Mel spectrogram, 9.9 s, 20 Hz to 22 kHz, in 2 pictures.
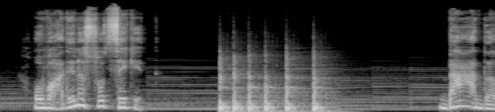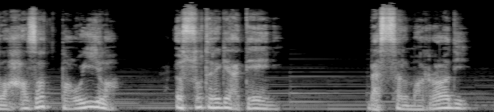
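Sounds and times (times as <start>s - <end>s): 
speech: 0.4s - 1.6s, 4.5s - 7.8s, 8.6s - 9.7s
knocking on a wooden door: 2.2s - 3.6s.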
